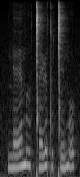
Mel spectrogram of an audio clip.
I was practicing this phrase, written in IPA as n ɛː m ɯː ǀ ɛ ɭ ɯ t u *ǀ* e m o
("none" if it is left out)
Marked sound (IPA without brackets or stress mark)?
ǀ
